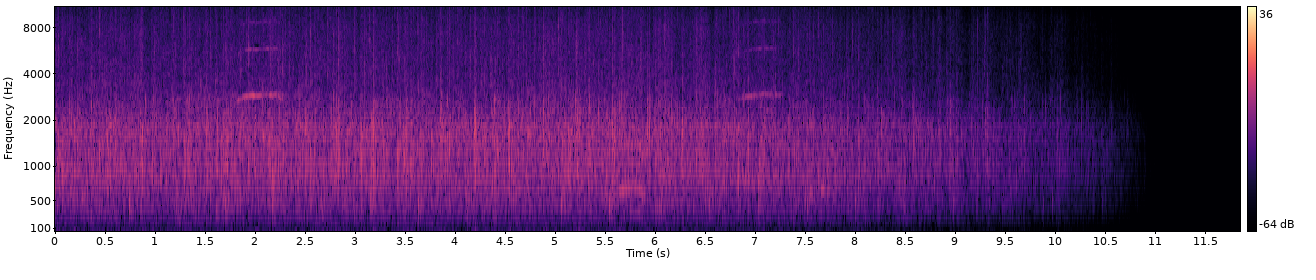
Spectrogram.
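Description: An audience applauds loudly in a large hall, then fades away.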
